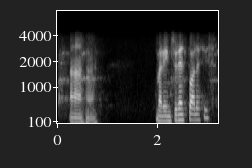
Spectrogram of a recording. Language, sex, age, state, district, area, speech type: Telugu, male, 18-30, Telangana, Yadadri Bhuvanagiri, urban, conversation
